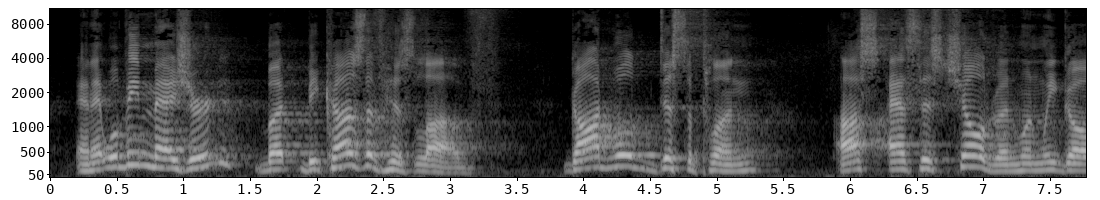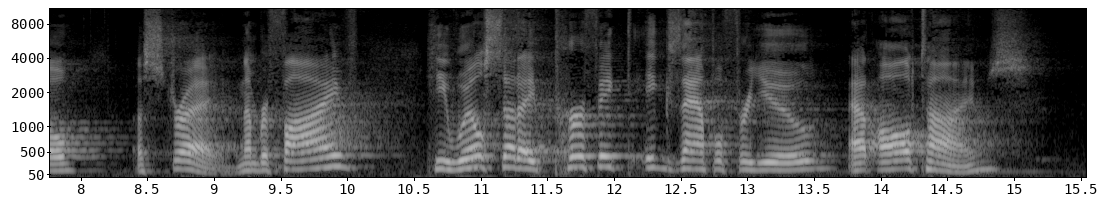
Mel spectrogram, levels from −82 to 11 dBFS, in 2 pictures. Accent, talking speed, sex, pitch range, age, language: American, 130 wpm, male, 120-170 Hz, 50-69, English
